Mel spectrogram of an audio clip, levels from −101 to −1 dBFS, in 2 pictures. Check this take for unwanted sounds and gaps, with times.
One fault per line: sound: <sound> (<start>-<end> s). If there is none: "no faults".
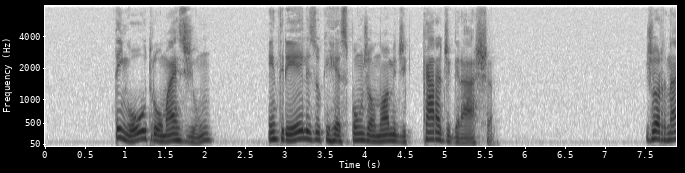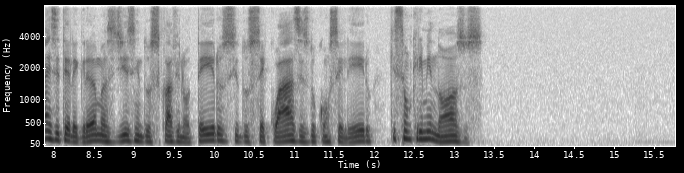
no faults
